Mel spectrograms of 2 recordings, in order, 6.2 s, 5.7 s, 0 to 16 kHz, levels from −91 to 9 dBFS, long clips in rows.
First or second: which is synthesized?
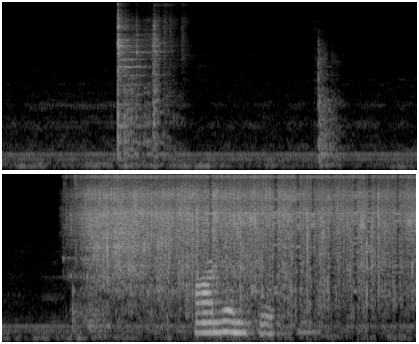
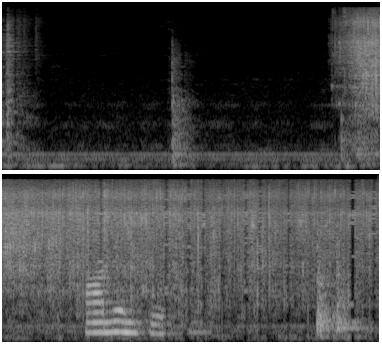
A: first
